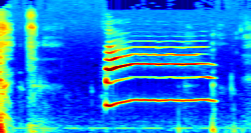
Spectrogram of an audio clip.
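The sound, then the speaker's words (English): A person mimics a cat's meow: one drawn-out, high, squeaky mew lasting about a second, fairly loud and steady in pitch, with a quiet pause before it and no talking over it. “but then she normally has like a decent meow, but she's a big cat, you know, and so she'll be sitting on the porch or whatever, and she'll just go.”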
